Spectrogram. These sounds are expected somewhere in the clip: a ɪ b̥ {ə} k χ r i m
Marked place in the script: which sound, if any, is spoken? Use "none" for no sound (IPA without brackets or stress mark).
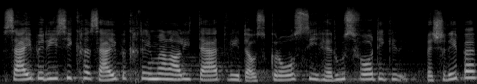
ə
